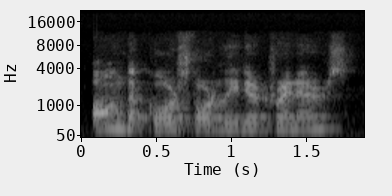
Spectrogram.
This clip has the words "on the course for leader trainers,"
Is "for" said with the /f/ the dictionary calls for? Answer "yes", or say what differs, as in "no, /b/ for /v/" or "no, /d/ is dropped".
no, /p/ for /f/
